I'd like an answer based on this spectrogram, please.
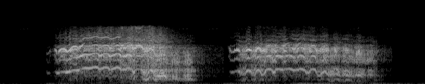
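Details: Horse, shown alongside its baby, the foal: a loud, quavering whinny lasting about a second and a half, then a second slightly shorter wavering neigh right after, on a clean silent background.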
